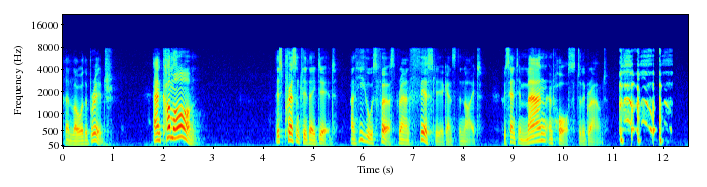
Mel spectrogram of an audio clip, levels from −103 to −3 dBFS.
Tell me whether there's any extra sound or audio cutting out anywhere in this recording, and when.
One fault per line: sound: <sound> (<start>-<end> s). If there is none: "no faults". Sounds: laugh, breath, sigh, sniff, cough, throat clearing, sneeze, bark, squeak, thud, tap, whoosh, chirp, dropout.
sound: cough (11.1-12.2 s)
